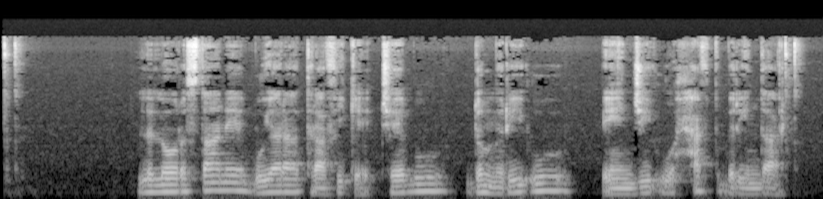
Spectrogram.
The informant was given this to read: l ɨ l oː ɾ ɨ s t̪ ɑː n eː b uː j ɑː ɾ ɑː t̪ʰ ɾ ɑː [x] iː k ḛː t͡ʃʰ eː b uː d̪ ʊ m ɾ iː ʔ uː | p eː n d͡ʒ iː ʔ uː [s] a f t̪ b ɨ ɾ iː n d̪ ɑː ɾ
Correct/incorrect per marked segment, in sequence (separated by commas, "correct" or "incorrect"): incorrect, incorrect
